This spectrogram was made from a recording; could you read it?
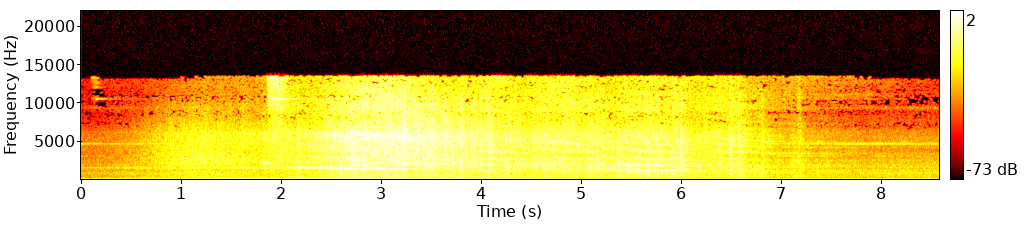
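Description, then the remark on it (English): A passenger train speeds past an idling freight train in the Portland Triangle, a loud, continuous roar of wheels and rails swelling then holding steady, over the deep, constant drone of the idling freight locomotive. “A passenger train. It's speeding past an idling freight train in the Portland Triangle.”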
